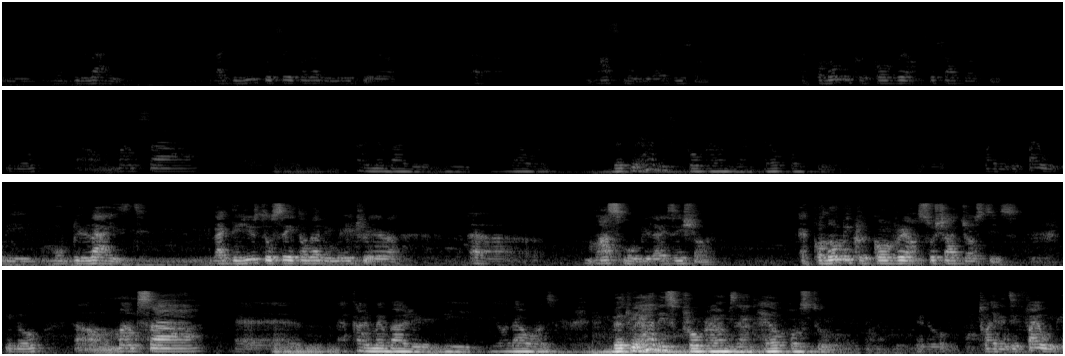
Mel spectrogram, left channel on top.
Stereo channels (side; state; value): left; quieter; 30.6 dB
